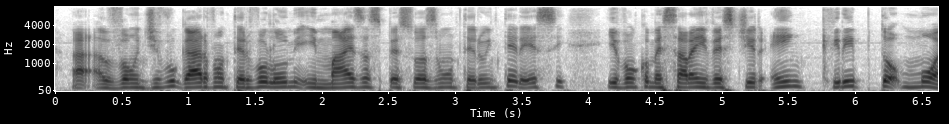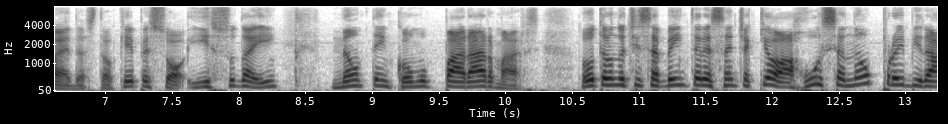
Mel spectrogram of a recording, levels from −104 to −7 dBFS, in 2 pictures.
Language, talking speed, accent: Portuguese, 180 wpm, Brazilian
